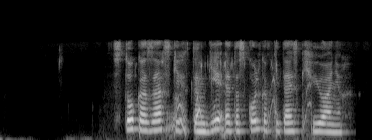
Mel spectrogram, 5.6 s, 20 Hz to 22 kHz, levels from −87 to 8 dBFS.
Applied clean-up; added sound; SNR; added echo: neural mask model Resemble Enhance denoiser.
